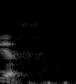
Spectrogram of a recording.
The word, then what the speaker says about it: years: इसे प्रोनाउंस करते हैं ईयर्स, नॉट ईयर्स। अक्सर बच्चे इसे ईयर्स प्रोनाउंस करते हैं। ईयर का मतलब कान होता है, ये है ईयर्स। आई एम 15 years। य की साउंड आनी चाहिए।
